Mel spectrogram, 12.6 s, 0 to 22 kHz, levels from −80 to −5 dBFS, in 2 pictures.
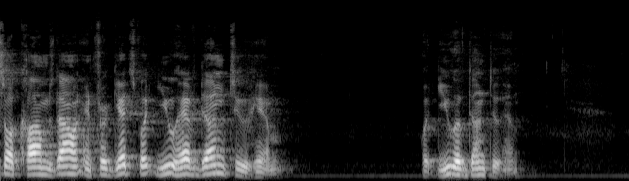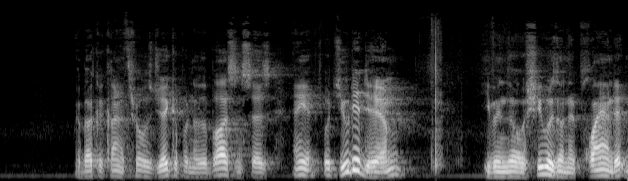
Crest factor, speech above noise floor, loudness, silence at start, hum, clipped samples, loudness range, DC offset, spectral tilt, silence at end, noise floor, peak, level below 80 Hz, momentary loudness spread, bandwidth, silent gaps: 20 dB; 47 dB; -20 LUFS; 0 s; none; under 0.1%; 8 LU; under 0.1%; -6 dB/octave; 0 s; -66 dBFS; -2 dBFS; -76 dBFS; 16 LU; 13.5 kHz; none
